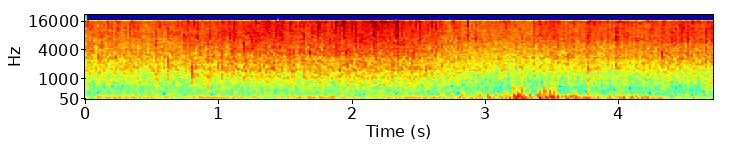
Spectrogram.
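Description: Purslane stir-fry with chillies and garlic sizzling steadily in oil in a frying pan. A little after three seconds a spoon stirs and knocks in the pan.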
